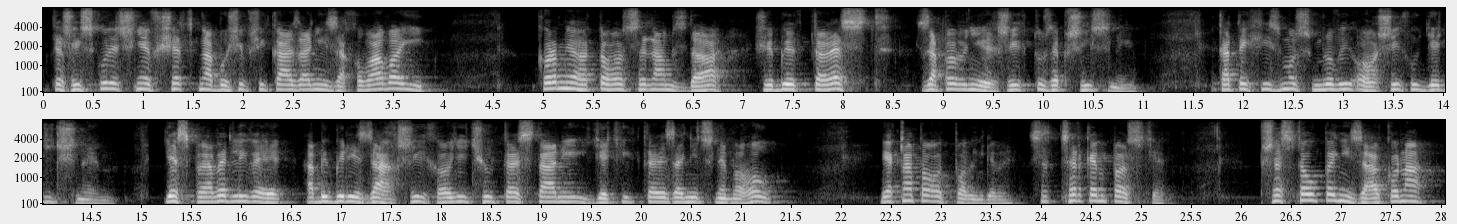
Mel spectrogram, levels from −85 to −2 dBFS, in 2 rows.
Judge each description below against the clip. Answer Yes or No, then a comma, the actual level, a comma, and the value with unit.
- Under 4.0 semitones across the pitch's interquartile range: Yes, average, 2.8 semitones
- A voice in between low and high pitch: Yes, medium, 170 Hz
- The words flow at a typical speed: No, slow, 105 wpm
